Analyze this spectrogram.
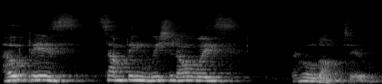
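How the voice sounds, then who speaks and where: A man playing a polite, mild-mannered boyfriend with a gently dry delivery in an improvised comedic radio play. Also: high voice, very animated, measured pace. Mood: consoling. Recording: very echoey room, faint noise.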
